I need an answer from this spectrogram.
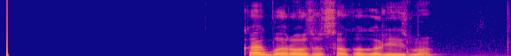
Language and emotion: Russian, neutral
